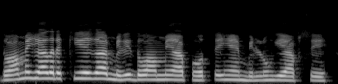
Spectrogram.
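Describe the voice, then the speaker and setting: A woman's voice: fairly high pitch, normal speed, clean tone, no echo, narrow, tinny audio. A woman with a Pakistani Urdu accent hosting a religious channel, explaining a devotional routine step by step and speaking straight to her viewers. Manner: addresses viewers directly, repeats instructions step by step. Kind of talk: instructional religious talk.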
